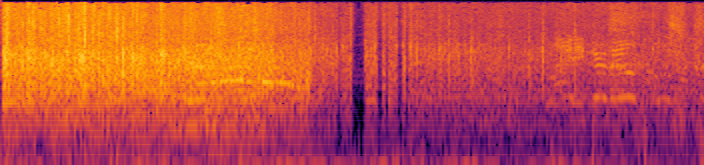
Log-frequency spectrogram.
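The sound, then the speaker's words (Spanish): Applause for a band at a carnival show: loud, dense clapping for about three seconds, then thinning to scattered claps and crowd noise with some voices. “os pido un fuerte aplauso para mi grupo”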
